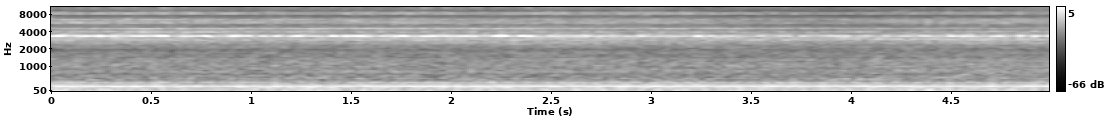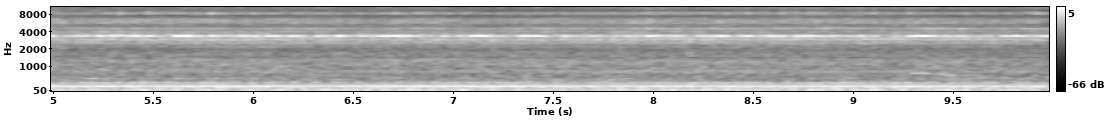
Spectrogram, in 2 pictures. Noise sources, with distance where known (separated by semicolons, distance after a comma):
jackhammer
